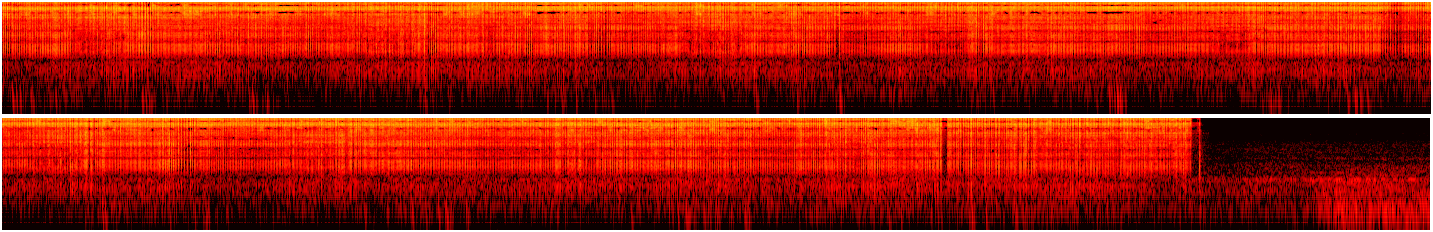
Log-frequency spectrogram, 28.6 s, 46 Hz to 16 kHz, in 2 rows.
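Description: MIG welding arc running steadily while laying a vertical-uphill fillet weld on a steel T-joint, then cutting off suddenly about 26 seconds in.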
